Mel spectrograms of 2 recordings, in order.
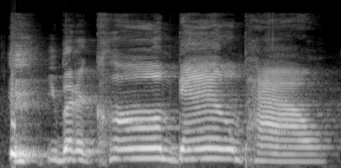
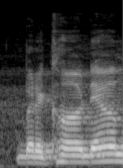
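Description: First: Slow, loud, high stern warning; mock stern warning. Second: Said in the usual way. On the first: Real, not acted. Scolding a player on TV, slow stern mock warning. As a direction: warn him like a scolding parent.

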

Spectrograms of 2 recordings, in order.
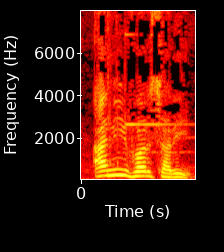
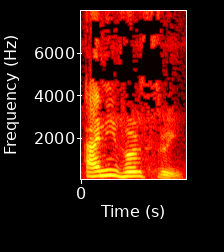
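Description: First: অ্যানিভার্সারি as "a-ni-bhar-sa-ri"; full "sa" in অ্যানিভার্সারি; five syllables, "anivarsari", for অ্যানিভার্সারি; common mispronunciation. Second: অ্যানিভার্সারি as "a-ni-var-sri"; correct pronunciation. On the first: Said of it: "এই উচ্চারণটা ভুল করি". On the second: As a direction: drop the vowel between s and r in অ্যানিভার্সারি. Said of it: "উচ্চারণটা কি হবে". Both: Shown as a demonstration.

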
